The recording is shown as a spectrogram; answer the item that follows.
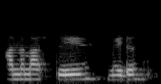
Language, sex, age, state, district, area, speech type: Hindi, female, 45-60, Uttar Pradesh, Prayagraj, rural, conversation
